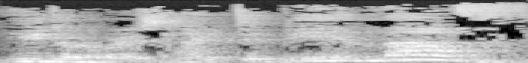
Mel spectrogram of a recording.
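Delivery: very high, shrill, rising shrieking scream. Game master voicing a shot woman screaming at a player character, screaming. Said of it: "She looks at you and screams".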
